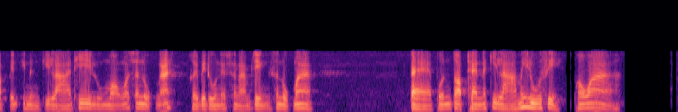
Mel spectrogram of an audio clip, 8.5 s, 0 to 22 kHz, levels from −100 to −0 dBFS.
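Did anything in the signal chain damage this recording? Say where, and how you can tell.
Yes, at the codec stage: the speech carries Dialogic VOX ADPCM damage from start to end. Every sound is followed by a gritty, granular hiss, and nothing is present above about 3.9 kHz, which fits a 32 kbps, 8,000-sample-per-second VOX stream. The 4-bit ADPCM coder predicts each sample and stores only a coarse correction, so its step error rides along as noise that tracks the signal. On a spectrogram there is a hard ceiling near 3.9 kHz, with a speckled noise haze filling the band under the speech.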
